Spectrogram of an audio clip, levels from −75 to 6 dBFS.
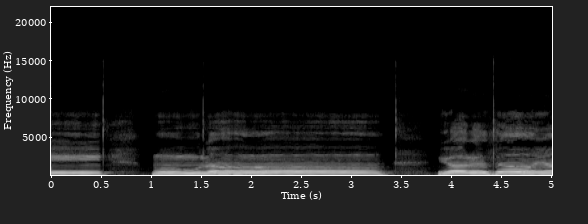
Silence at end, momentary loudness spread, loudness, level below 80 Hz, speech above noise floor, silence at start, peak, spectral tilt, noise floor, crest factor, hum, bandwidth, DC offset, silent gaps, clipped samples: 0 s; 9 LU; -21 LUFS; -68 dBFS; 30 dB; 0 s; -10 dBFS; -7.5 dB/octave; -49 dBFS; 10 dB; none; 9 kHz; under 0.1%; none; under 0.1%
